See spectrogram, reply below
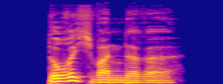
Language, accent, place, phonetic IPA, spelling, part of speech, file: German, Germany, Berlin, [ˈdʊʁçˌvandəʁə], durchwandere, verb, De-durchwandere.ogg
- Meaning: inflection of durchwandern: 1. first-person singular present 2. first-person plural subjunctive I 3. third-person singular subjunctive I 4. singular imperative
